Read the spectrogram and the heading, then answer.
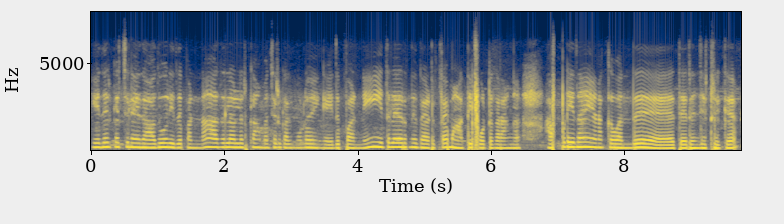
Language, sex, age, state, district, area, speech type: Tamil, female, 30-45, Tamil Nadu, Nagapattinam, rural, spontaneous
